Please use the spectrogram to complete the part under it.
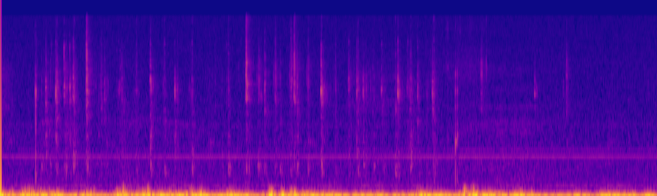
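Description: Someone types a command for the RK Hunter rootkit scanner on a computer keyboard in Ubuntu: a steady run of light, close key clicks with uneven rhythm over a low background hum.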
